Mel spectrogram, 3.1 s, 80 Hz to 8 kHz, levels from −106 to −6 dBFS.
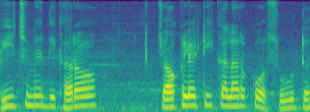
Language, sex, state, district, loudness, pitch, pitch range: Hindi, male, Uttar Pradesh, Hamirpur, -18 LUFS, 190 Hz, 165-205 Hz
